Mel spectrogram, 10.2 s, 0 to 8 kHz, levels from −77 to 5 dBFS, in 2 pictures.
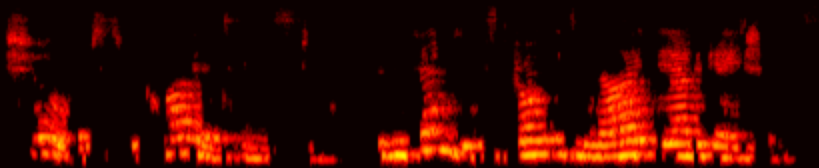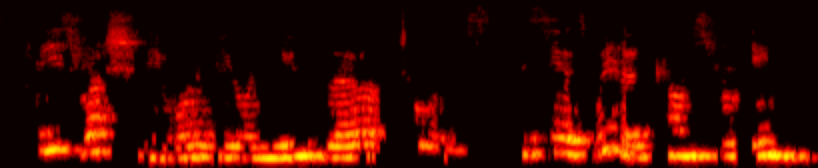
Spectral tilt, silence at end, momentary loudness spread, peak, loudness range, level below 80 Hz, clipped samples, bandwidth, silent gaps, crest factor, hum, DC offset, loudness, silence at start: -8.5 dB/octave; 0.05 s; 15 LU; -12 dBFS; 4 LU; -80 dBFS; under 0.1%; 6.4 kHz; 0.76-0.90 s, 2.13-2.35 s, 4.76-4.80 s, 4.96-5.01 s, 5.12-5.25 s, 7.52-7.60 s, 8.16-8.37 s, 9.75-9.80 s; 16 dB; none; under 0.1%; -28 LUFS; 0.05 s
